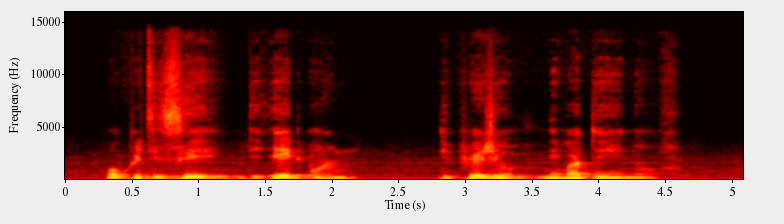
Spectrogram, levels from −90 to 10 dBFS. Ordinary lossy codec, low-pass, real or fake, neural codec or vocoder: none; 14.4 kHz; fake; codec, 32 kHz, 1.9 kbps, SNAC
